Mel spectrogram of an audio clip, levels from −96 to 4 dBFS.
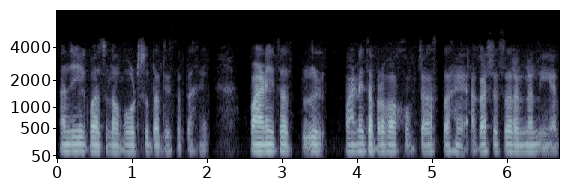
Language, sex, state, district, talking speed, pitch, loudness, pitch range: Marathi, male, Maharashtra, Nagpur, 145 wpm, 105 Hz, -30 LUFS, 105-110 Hz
